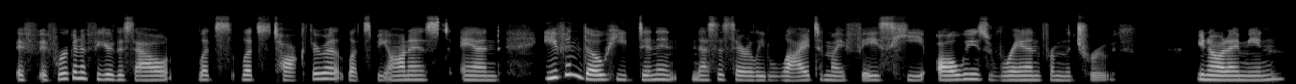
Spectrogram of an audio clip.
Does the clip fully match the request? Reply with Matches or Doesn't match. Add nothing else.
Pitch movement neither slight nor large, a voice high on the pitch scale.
Doesn't match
